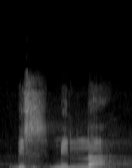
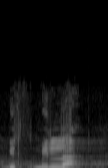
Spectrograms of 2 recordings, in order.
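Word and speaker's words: بسم الله: Contohnya itu membaca bismillah ya, yang seharusnya itu pakai sin artinya dengan nama Allah, tetapi karena kita bacanya dengan ta bismillah, itu yang akhirnya bisa berubah, itu artinya dengan dosa Allah ya.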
